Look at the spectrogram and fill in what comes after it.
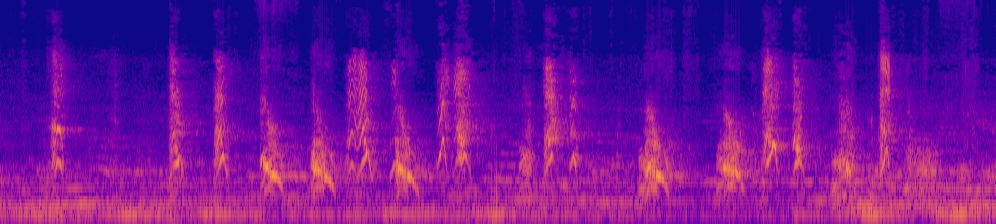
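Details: Four-month-old Beagle puppy play-fighting with a two-month-old Shih Tzu puppy. High, sharp puppy barks and yelps come in quick bursts, about a dozen over ten seconds, over a low, steady background of music.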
